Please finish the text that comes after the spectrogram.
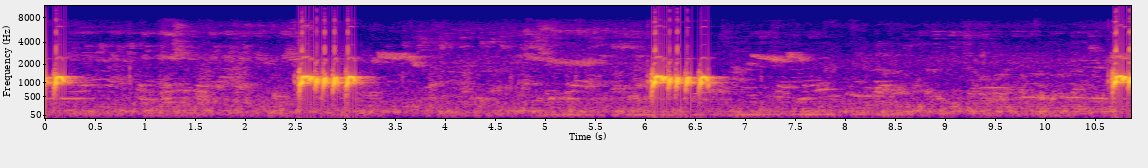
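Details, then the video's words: Zebra dove calling a rival, used as a lure: rapid rolling coo phrases recurring about every three and a half seconds, with soft faint chirps and murmurs in between. "suara perkutut memanggil lawan"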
